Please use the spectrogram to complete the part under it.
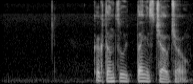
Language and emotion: Russian, neutral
